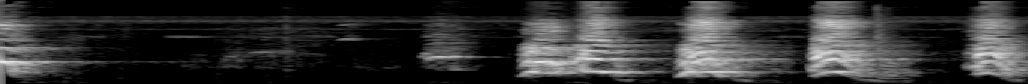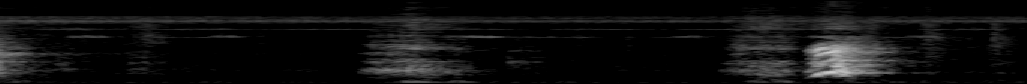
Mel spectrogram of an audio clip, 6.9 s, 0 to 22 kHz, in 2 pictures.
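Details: June Bug, a dog, wheezing on 8/25/22. A burst of four rapid rasping, honk-like breaths, then a pause and two weaker hoarse gasps trailing off, with silence between.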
